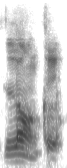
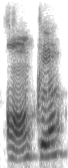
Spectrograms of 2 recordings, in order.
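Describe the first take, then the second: First: "l'oncle" slowly, as "lonkl"; French elision. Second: "oncle" high, starting on nasal O; French pronunciation without article. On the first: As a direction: glue the L to the nasal O of "l'oncle". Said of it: "we say". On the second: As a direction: say bare "oncle" in French, pitched up. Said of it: "if it is". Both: Shown as a demonstration.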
